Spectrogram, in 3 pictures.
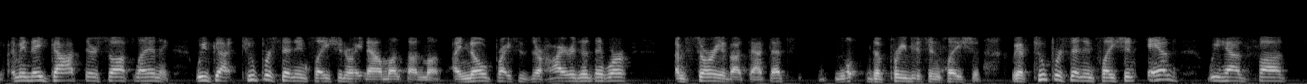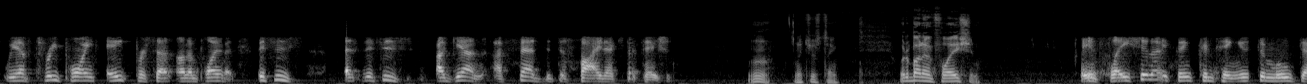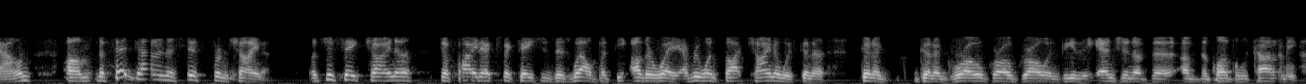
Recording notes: called into GMNH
